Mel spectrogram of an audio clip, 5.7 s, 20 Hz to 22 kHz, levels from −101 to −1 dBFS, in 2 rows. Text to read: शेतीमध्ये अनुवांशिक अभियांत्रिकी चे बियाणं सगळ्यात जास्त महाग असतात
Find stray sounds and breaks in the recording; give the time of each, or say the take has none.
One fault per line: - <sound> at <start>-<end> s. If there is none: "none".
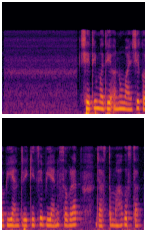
none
